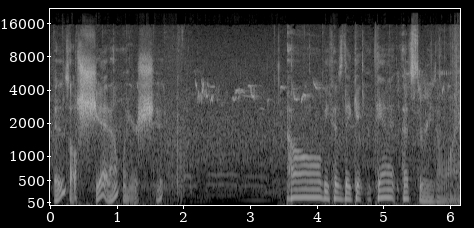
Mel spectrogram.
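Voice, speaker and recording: A man's voice: mid-range voice, very animated, normal speed, background noise. A man in his forties chatting casually and crudely while streaming a video game, joking with his viewers in mock-serious banter. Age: 40s. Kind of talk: casual gaming stream chat.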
